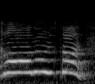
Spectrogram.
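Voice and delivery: very high mock wail; mock panicked friends. Friends whimper over the dying hero, very high mock wail. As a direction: whine it like useless onlookers. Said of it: "they're just like".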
